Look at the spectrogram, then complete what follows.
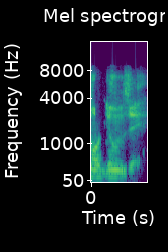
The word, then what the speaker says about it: Odunze: How do you pronounce his name? Dunze. I have a hard time. Sure, Rome Odunze.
